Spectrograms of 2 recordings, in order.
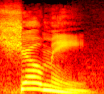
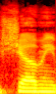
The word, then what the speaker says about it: Xiaomi: and Technology they're called show me it's well actually that's what the BBC says they should be pronounced but it is spelled x i a o m i uh some people say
